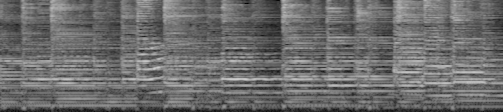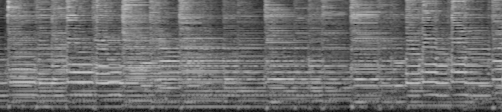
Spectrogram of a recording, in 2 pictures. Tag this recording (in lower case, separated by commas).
acoustic guitar, guitar, strum, music, plucked string instrument, musical instrument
